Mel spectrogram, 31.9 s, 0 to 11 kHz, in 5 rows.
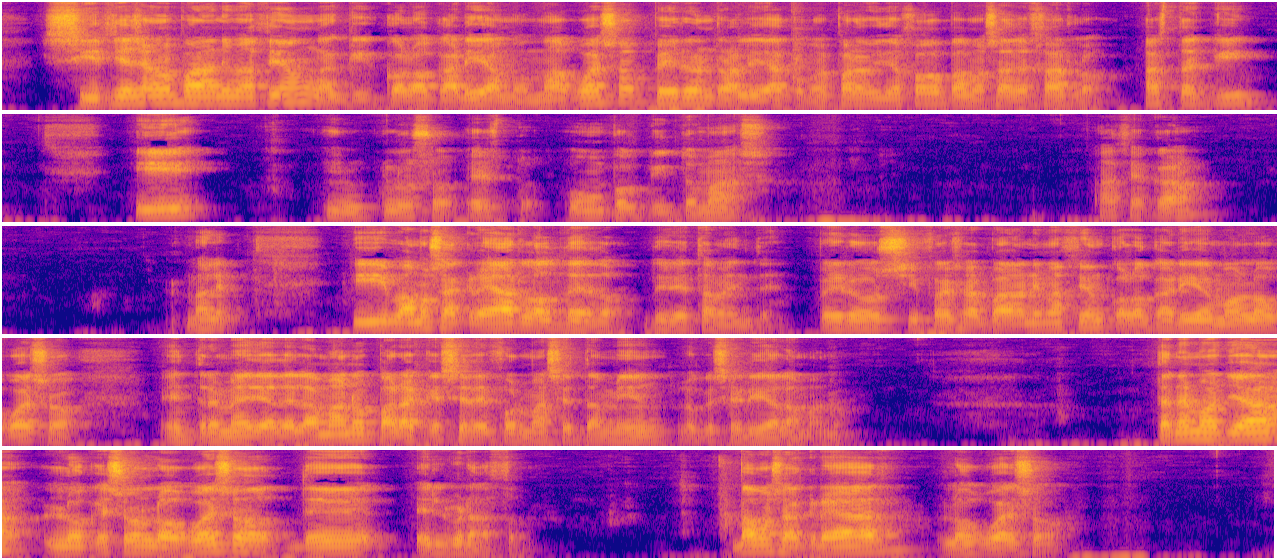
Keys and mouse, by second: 2.4-8.3 middle drag, 8.3 right click, 9.8-11.7 shift+middle drag, 10.6 g, 11.7 click, 12.1-20.5 middle drag, 20.9-31.6 middle drag, 28.9 alt+o, 31.6 right click.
